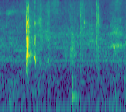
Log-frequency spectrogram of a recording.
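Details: Hiccups that never stop: a few quiet, abrupt hiccup catches in a short quiet stretch.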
